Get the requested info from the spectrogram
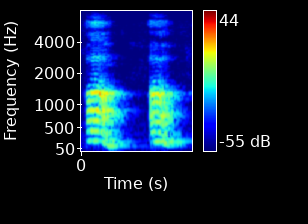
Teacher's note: आपने बोला आ तो किससे बोला जा रहा है दोस्तों, पश्च भाग से बोला जा रहा है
